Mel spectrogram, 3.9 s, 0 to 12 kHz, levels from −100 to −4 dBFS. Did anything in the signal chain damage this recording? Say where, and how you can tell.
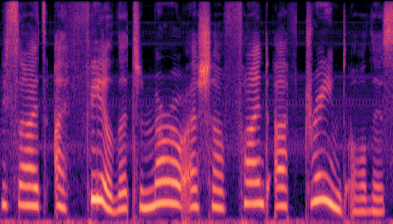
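Yes, timecode bleed in the analogue wiring: linear timecode from a neighbouring track or cable is crosstalking into the speech path for the whole clip. The code's square wave flips between two pitches, around 1 kHz and 2 kHz, as it encodes each frame, and its repeating pattern fits 30 frames per second. It sits well below the speech, roughly 35 dB down, as a faint, steady chirping warble behind the talking that never stops between phrases.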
